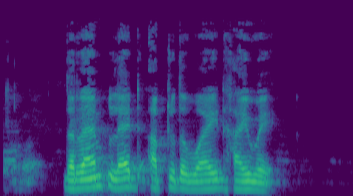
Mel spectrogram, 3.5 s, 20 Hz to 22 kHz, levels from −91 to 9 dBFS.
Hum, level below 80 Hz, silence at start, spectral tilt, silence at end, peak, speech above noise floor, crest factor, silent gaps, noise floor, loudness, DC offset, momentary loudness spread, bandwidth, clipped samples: none; -70 dBFS; 0.05 s; -6 dB/octave; 0.8 s; -10 dBFS; 56 dB; 18 dB; none; -81 dBFS; -27 LUFS; under 0.1%; 11 LU; 15 kHz; under 0.1%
